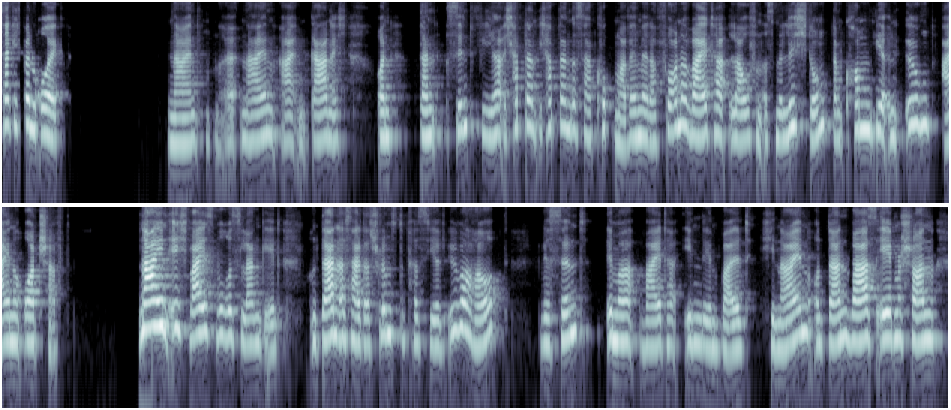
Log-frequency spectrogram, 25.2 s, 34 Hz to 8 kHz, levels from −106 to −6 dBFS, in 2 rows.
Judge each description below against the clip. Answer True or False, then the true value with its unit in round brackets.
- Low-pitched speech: False (210 Hz)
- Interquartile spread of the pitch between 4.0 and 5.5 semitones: True (4.3 semitones)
